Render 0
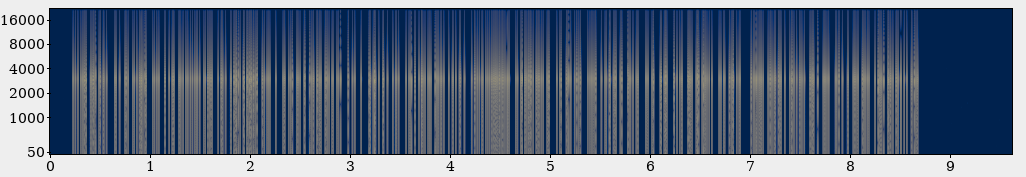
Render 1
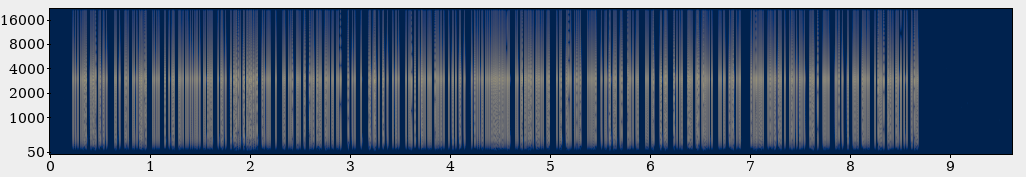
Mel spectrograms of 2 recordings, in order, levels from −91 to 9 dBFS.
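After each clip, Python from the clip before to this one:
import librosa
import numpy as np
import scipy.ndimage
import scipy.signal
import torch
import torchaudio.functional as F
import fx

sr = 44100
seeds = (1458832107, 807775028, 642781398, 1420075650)

y = scipy.signal.sosfilt(scipy.signal.butter(4, 410.0, 'highpass', fs=sr, output='sos'), x)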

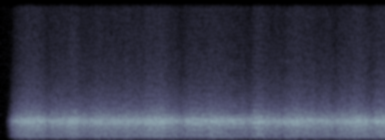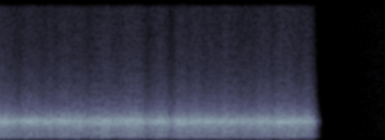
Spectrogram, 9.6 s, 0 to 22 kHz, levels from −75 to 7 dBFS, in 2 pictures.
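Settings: y = fx.phase_scramble(x, sr, seeds[0], window_ms=200)
y = fx.mod_noise(y, sr, seeds[1], snr_db=30)
y = fx.band_squash(y, sr, depth_pct=40)
y = F.gain(torch.from_numpy(y), 6.5).numpy()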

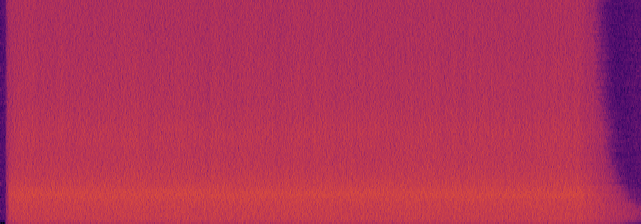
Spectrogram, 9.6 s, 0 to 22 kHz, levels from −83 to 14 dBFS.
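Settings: y = fx.leveller(x, sr, passes=3)
y = fx.rev_plate(y, sr, seeds[2], rt60_s=1.4, hf_ratio=0.55, predelay_ms=110, drr_db=5.0)
y = fx.spectral_comp(y, sr, ratio=4.0)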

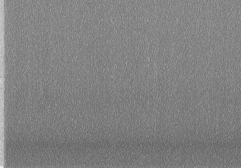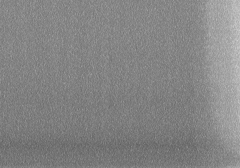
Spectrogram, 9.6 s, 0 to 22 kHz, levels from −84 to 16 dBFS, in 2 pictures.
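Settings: y = x + 10.0 ** (-11.0 / 20.0) * np.pad(x, (int(521 * sr / 1000.0), 0))[:len(x)]
y = F.gain(torch.from_numpy(y), 1.0).numpy()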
